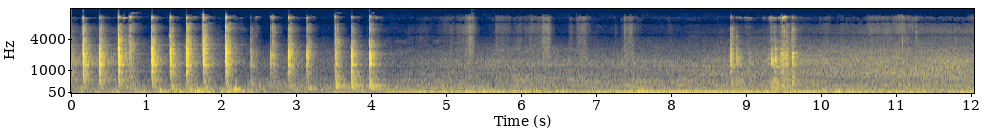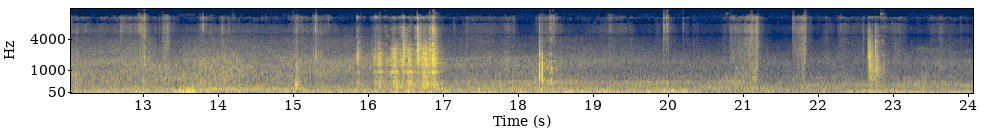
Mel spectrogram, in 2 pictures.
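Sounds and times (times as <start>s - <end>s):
metallic clinks and knocks: 8.8s - 9.9s, 22.6s - 23.1s
scraping rattle: 15.2s - 17.4s.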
